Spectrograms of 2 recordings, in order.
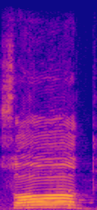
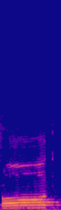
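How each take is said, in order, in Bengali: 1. শেষের d ধ্বনিটি স্পষ্টভাবে উচ্চারিত হয়েছে। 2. শেষের d ধ্বনিটি স্পষ্টভাবে উচ্চারিত হয়নি। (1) "সদ লাস্টে দয়ের উচ্চারণ হবে।" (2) "এরকম না"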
